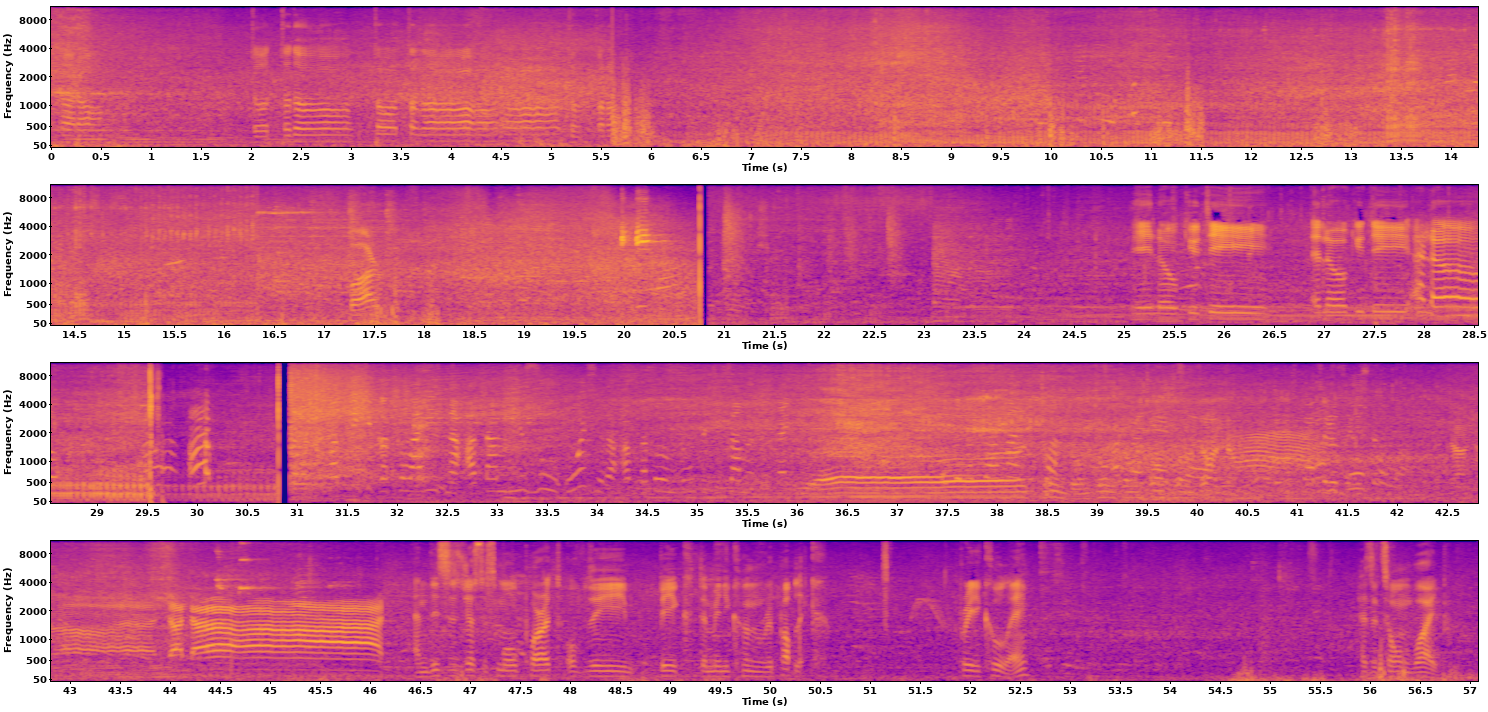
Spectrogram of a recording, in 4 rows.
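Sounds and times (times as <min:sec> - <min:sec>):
indistinct voices: 0:00.0 - 0:01.2, 0:01.9 - 0:06.1, 0:31.0 - 0:46.6
traffic rumble: 0:00.0 - 0:57.0.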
